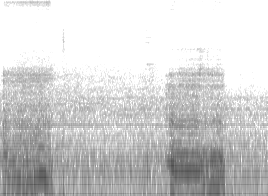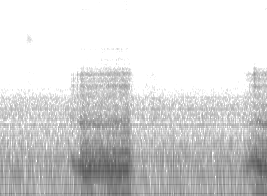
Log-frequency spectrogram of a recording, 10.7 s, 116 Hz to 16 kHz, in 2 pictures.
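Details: Long, rattling snores recurring about every three and a half seconds, around 18 a minute, from a sleeping bulldog in a quiet room; snoring.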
